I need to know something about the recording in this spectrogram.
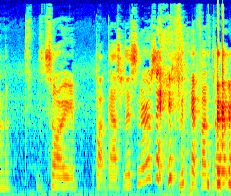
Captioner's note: laughs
